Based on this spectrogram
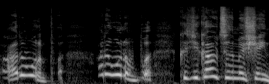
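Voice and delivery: whiny high protest. Retold or imitated.

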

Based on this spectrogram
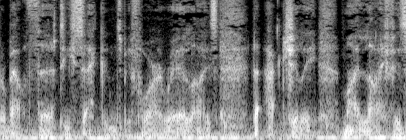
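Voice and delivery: sinking into a hammed-up whisper; mock despair. Host to co-host, mock existential gloom, fading to a whisper.

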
